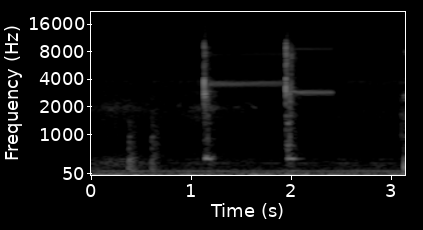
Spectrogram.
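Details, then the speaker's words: Danbridge JP12A 12 kV high-voltage insulation tester (c.1985?), on test at low current range around 600 V: irregular sharp clicks with short ringing; a relay was failing while current and voltage were still being output. "the relay the relay was broken the relay was failing and you could hear something was going on and current was going on"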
